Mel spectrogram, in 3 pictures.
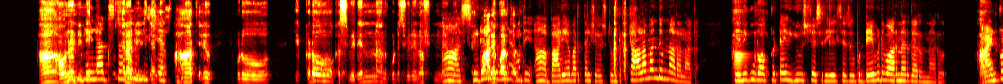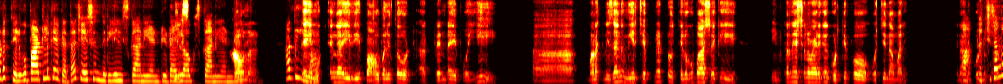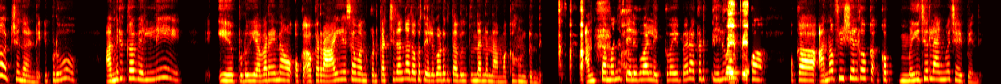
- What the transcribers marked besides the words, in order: in English: "డైలాగ్స్‌తోనే రీల్స్"; chuckle; other background noise; in English: "యూజ్"; in English: "రీల్స్"; in English: "రీల్స్"; in English: "రీల్స్"; in English: "డైలాగ్స్"; in English: "ఇంటర్నేషనల్ వైడ్‌గా"; giggle; laugh; in English: "అనఫీషియల్‌గా"; in English: "మేజర్"
- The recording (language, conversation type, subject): Telugu, podcast, మీ ప్రాంతీయ భాష మీ గుర్తింపుకు ఎంత అవసరమని మీకు అనిపిస్తుంది?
